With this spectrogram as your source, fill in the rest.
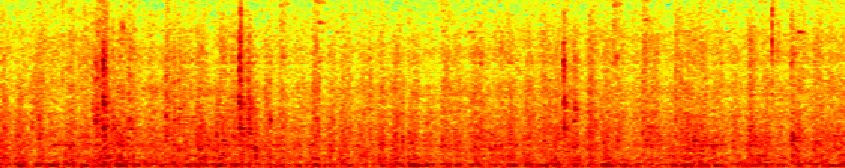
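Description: In Train Sim World, the Polar Express steam train gathers speed, giving a loud, continuous rumble with dense clickety-clack wheel noise and no voices over it.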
